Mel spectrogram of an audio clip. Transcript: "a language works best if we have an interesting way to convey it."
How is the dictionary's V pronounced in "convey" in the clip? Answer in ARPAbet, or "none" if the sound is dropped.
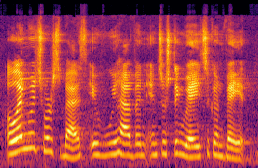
V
